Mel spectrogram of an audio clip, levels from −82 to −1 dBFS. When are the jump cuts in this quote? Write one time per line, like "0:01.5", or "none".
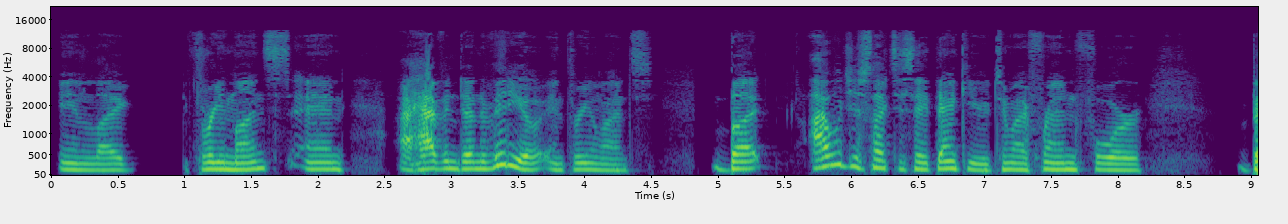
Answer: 0:04.8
